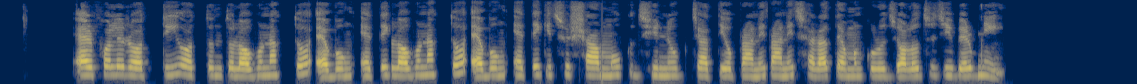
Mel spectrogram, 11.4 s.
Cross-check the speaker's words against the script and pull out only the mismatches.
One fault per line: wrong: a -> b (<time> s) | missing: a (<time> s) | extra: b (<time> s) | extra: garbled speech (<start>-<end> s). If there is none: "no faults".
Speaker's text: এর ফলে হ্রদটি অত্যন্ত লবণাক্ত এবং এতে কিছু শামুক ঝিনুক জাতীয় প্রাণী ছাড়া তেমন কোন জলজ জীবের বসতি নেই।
extra: লবণাক্ত এবং এতে (4.0 s)
extra: প্রাণী (7.7 s)
missing: বসতি (9.7 s)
